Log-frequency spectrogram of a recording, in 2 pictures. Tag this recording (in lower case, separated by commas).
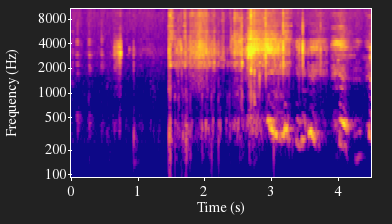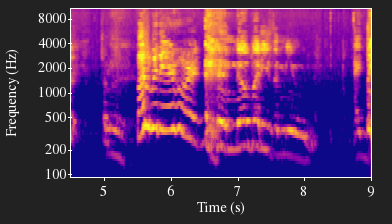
inside a small room, speech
